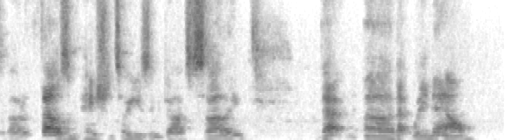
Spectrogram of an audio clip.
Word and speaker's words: doxycycline: So the antibiotic you're trying to pronounce is called doxycycline.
